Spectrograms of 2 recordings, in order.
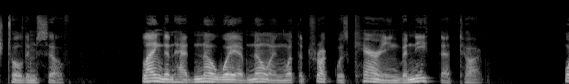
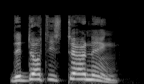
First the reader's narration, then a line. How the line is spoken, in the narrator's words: Collet yelled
